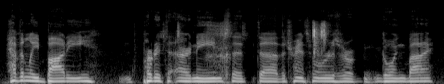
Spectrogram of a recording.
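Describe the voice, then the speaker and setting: A man hosting a casual panel podcast, reading out news items in a halting way and trailing off mid-sentence. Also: a little high, level tone, background noise.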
